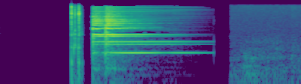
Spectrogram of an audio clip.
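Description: Two quick mouse-click sound effects about a second in, then a single bell ding that rings out and fades over about a second and a half: the stock sound effect of a YouTube subscribe-button and notification-bell animation.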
